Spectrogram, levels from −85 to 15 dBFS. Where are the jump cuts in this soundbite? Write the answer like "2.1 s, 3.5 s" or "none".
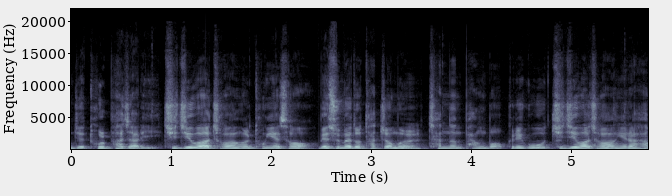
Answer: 1.0 s, 2.4 s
